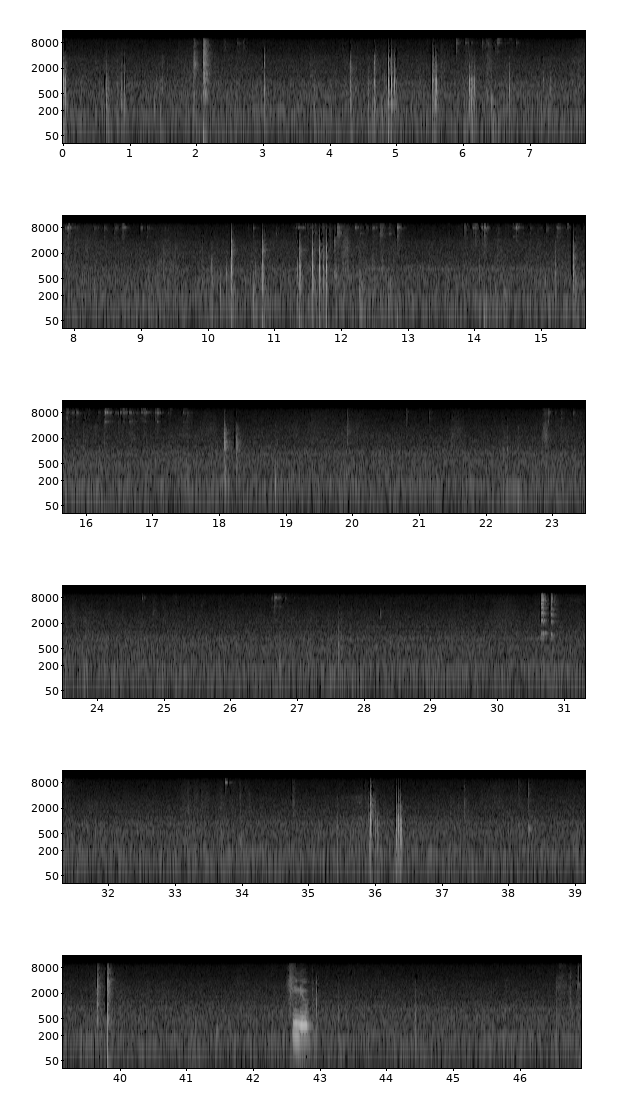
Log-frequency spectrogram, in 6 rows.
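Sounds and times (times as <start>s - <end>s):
rubber dog toy squeaking: 30.6s - 31.0s.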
